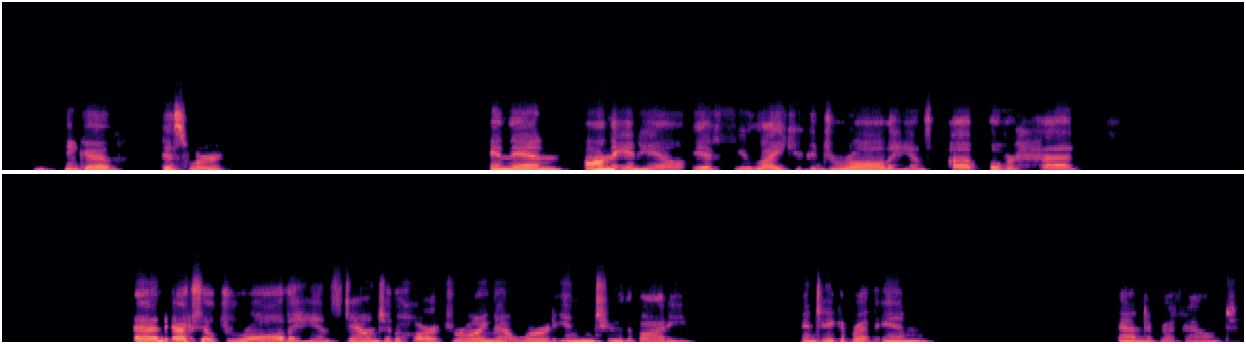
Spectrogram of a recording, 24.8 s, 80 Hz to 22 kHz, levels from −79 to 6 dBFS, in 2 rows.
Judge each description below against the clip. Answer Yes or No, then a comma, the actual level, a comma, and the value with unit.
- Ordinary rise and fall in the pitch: Yes, average, 3.3 semitones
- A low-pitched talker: No, high, 190 Hz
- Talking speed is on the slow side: Yes, slow, 105 wpm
